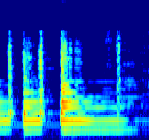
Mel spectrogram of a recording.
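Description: Violin G string sounded several times with short bow strokes followed by one longer sustained low note, warm and close, with no talking.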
